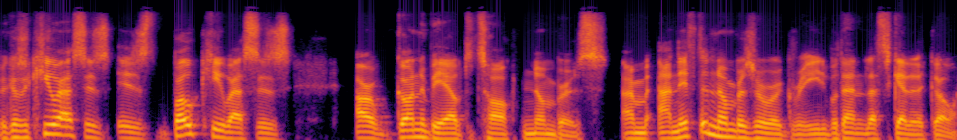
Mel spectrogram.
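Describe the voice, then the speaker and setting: With an Irish accent, a man speaks at a moderate pace and a medium pitch, his intonation lively. The sound is dry and close with no echo, and the background is quiet. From Ireland, Galway. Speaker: construction contracts consultant. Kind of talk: casual interview.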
